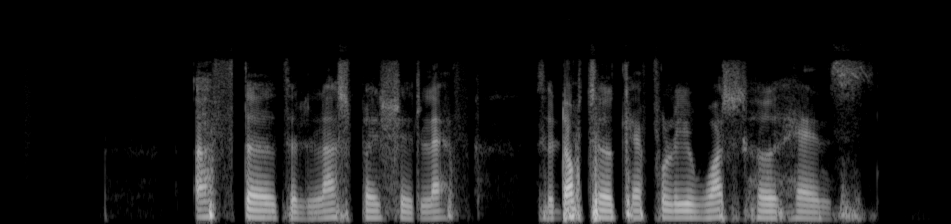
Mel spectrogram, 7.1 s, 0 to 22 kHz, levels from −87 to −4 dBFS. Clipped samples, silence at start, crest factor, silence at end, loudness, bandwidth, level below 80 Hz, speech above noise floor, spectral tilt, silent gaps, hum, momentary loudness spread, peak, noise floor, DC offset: under 0.1%; 1.45 s; 24 dB; 0.65 s; -33 LUFS; 9.2 kHz; -68 dBFS; 57 dB; -7 dB/octave; 1.77-1.83 s; none; 12 LU; -10 dBFS; -89 dBFS; under 0.1%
